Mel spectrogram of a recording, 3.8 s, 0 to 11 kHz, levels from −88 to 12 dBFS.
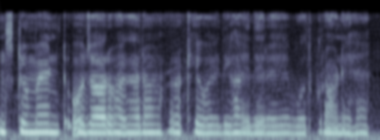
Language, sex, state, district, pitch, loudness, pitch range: Hindi, male, Chhattisgarh, Sukma, 190 Hz, -14 LUFS, 180-200 Hz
